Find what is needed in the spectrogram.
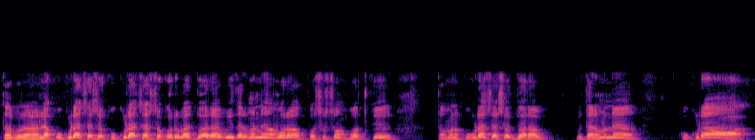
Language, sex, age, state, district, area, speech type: Odia, male, 30-45, Odisha, Bargarh, urban, spontaneous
